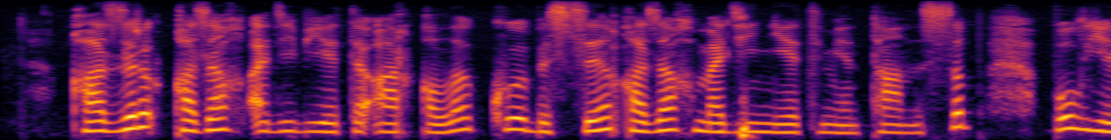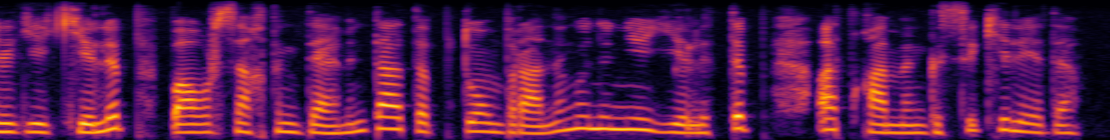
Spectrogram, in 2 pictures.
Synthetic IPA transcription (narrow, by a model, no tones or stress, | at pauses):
qʰɑzɪɾqʰɑzɑqæd̪e̞bije̞t̪ɪʔɑɾqəlˠəkʲʰɵbɪsɪqʰɑzɑqmæd̪e̞nije̞t̪ɪme̞nt̪ʰɑnəsəpb̥ʊlˠje̞lɡʲe̞kʲʰe̞lɪpb̥ɑwəɾsɑqt̪əɴd̪æmɪnt̪ʰɑt̪əp̚d̪̥o̞mbəɾɑnəɴʏnɪne̞je̞lɪt̪ɪpɑt̪qɑmɪŋɡʲɪsɪkʲʰe̞le̞d̪ɪ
